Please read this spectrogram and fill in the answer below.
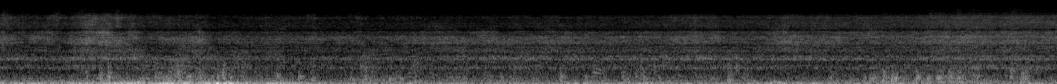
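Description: Heritage train running along the line, heard from its passenger carriage: a rumble of wheels and carriage, loudest in the first two or three seconds, then settling to a quieter, steady run.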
